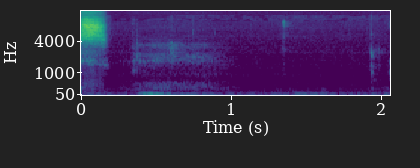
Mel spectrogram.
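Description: A few faint computer mouse and keyboard clicks on a quiet room background. The most noticeable is about half a second in, and a tiny click comes near the middle.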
